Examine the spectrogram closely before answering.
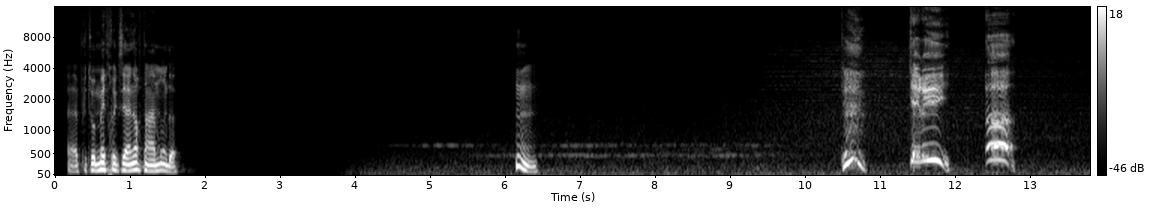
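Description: A young man speaks into a close microphone in short bursts.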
